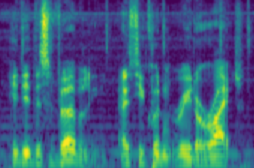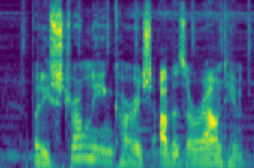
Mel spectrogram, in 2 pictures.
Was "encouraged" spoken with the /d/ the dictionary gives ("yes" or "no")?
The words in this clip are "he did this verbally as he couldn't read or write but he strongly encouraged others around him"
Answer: yes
